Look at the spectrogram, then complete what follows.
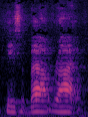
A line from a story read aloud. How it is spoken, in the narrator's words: the man said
